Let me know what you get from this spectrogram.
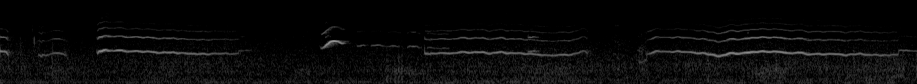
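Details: Newborn Chihuahua pups, four days old, lying with their mother Bess in Fredericksburg, Virginia; the litter is four boys and one girl. Three drawn-out, wavering high squeals are separated by pauses, with one short sharp yelp in the middle.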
